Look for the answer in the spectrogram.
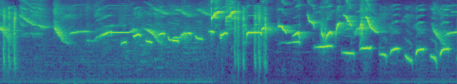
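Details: Oriental magpie-robin, or kacer, heard against a murai in a lively song duel: varied whistled notes and rapid rising and falling slurs, quick chattering runs, with a steady low electrical hum underneath.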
